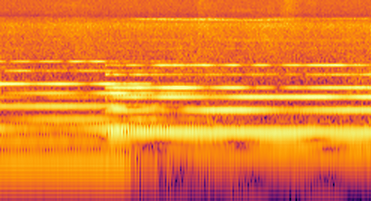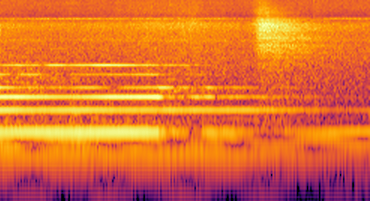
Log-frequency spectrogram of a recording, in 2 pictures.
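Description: Portable electronic keyboard on an organ voice playing the closing chords of a wedding march: a chord change about a second in, a long held chord, then the chord is released about five seconds in and the sound fades away.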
